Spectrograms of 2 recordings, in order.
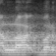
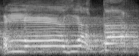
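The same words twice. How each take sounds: First: It is said in a soft, gentle voice. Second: It is said in a harsh, rough voice.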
